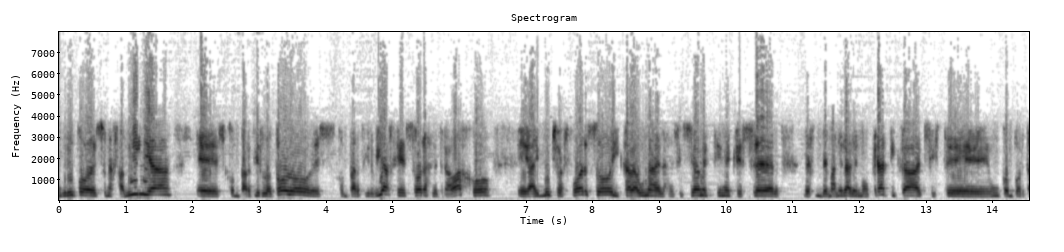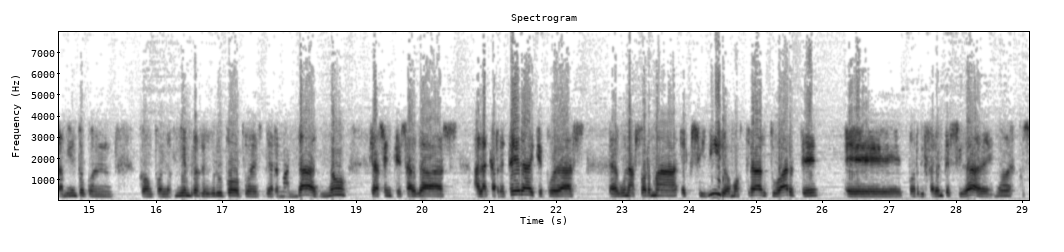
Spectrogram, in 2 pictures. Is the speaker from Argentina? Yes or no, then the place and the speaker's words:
yes; Argentina; yo soy argentino y también soy español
